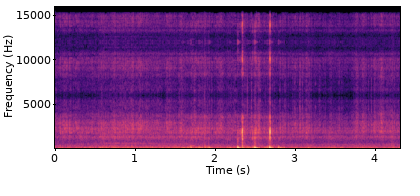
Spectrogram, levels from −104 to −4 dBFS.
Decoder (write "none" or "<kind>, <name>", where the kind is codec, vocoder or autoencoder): none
